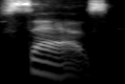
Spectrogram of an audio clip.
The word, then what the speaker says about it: Szasz: looked it up, and it is spelled like jazz but with an S of Szasz.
